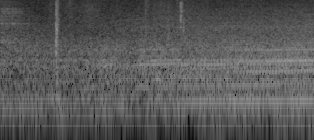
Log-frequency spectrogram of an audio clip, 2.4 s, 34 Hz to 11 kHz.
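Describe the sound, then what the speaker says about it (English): Alfa Romeo Tonale with a 2-liter turbo engine gives a steady, moderately loud hum with a faint rising rev and whir, heard alone without talk for a couple of seconds. "love the sound of the engine"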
